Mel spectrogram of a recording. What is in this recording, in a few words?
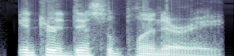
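"Interdisciplinary", American English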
